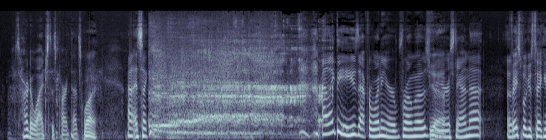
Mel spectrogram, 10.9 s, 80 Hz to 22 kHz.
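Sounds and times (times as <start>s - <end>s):
speech: 0.2s - 3.8s, 6.4s - 10.9s
woman burping loudly in a played video clip: 3.0s - 6.7s.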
